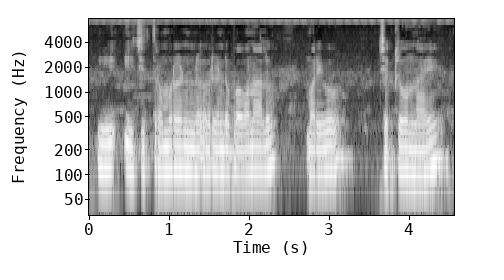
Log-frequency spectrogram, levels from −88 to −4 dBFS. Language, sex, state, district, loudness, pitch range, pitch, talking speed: Telugu, male, Telangana, Mahabubabad, -15 LUFS, 105-125 Hz, 110 Hz, 120 wpm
